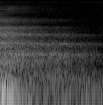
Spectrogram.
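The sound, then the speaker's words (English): Deep breath out during a guided breathing exercise: a single soft, airy exhale, faint and breathy, fading away over about a second and a half. “Take another deep breath with me. Just a good long draw. In and out.”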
